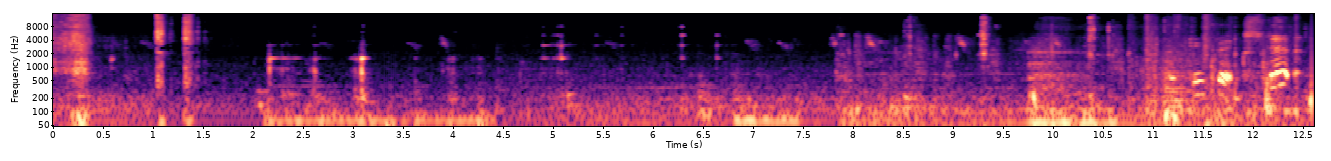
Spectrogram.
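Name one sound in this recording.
Metal parts click and knock as a lamp housing is fitted.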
